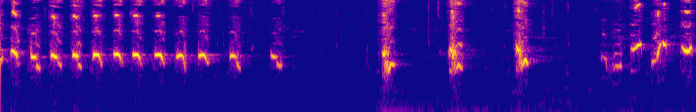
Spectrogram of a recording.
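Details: Sooty-headed bulbul lure call: a rapid even string of bright chirps, then a few spaced, harsher notes and a final burst of quick rising chirps.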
